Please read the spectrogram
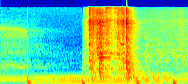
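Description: Coin-operated washing machine's metal coin slide being worked by hand: a click, then a loud rasping metal scrape about a second in that ends in a clunk. Background music plays steadily underneath.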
